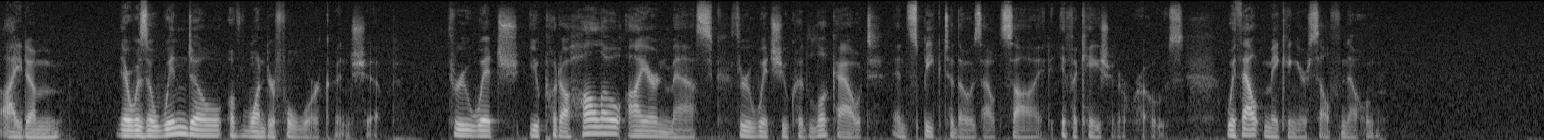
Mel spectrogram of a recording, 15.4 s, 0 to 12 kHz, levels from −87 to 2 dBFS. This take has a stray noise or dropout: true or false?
false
